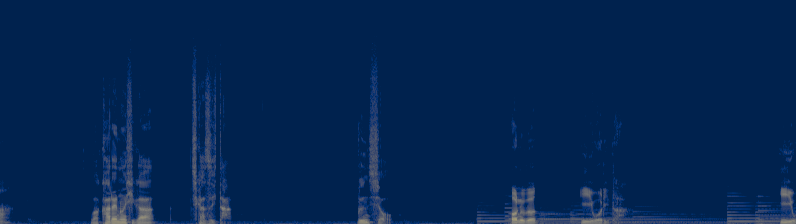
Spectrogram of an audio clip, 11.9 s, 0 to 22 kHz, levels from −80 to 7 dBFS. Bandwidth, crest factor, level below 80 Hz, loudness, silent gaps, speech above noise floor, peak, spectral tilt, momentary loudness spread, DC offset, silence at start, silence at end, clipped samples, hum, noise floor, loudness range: 16 kHz; 26 dB; -62 dBFS; -34 LUFS; none; 37 dB; -12 dBFS; -5.5 dB/octave; 25 LU; under 0.1%; 0 s; 0 s; under 0.1%; none; -70 dBFS; 9 LU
